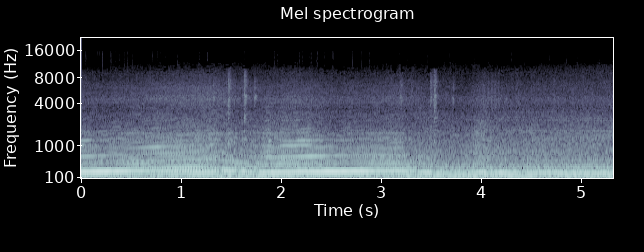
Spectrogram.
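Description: Ferrari 360 Modena's V8, through its Larini exhaust, heard from inside the cabin under acceleration. The revs climb, drop with an upshift about a second and a half in, climb again, drop with another shift a little past three seconds, then hold steady.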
